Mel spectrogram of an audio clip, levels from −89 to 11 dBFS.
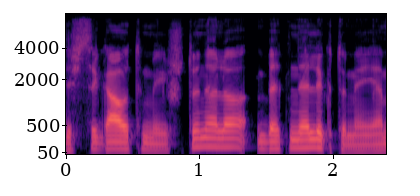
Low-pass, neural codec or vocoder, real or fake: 7.2 kHz; none; real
